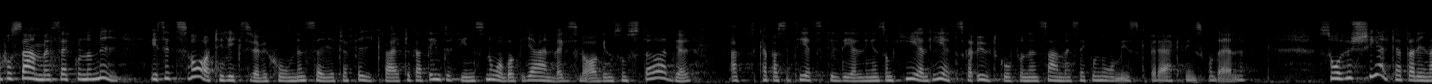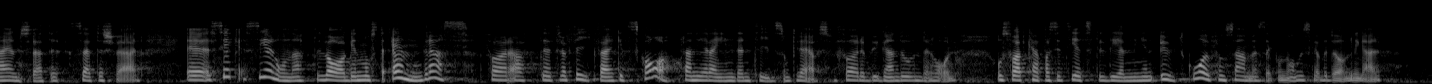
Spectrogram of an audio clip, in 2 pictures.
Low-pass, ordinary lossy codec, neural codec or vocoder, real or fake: none; none; codec, 16 kHz, 4 kbps, FreqCodec, larger model; fake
